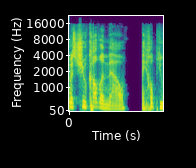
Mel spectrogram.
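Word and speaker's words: Cú Chulainn: it worse every single time his name is Chu cullin now I hope you like it they do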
